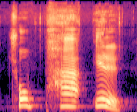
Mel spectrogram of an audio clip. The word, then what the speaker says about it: 초파일: 초팔일인 것처럼 4월 8일을 초팔일 이렇게 초파일. 처음에 8일. 8일 중에서 대장. 그래서 4월 8일을 초파일, 초파일 이렇게 가는 거거든. 4월 초파일. 예, 이렇게 발음이 그렇게 가는 거예요.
